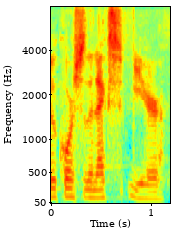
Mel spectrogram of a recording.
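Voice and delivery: normal talking voice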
